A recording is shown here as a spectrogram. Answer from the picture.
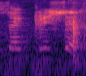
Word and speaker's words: Gelsenkirchen: Donc, le samedi, on était dans la ville, en Allemagne, plus oui, la ville, la prononciation, c'est pas un problème. C'est Gelsenkirchen.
